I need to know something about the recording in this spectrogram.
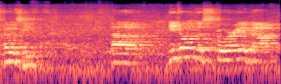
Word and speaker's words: Hosea: our grandpa, Hosea Ballou, Spelled Hosea. Hosea, of course pronounced Hosey.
